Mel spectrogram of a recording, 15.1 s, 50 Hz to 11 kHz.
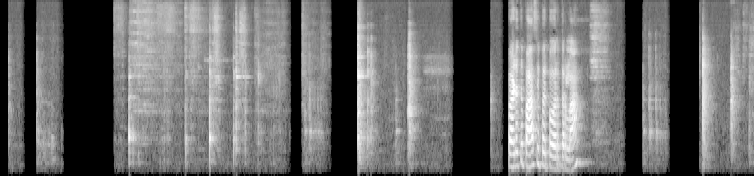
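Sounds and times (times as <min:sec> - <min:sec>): utensil scraping a pan: 0:02.3 - 0:06.6, 0:11.7 - 0:13.3, 0:14.6 - 0:15.0.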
